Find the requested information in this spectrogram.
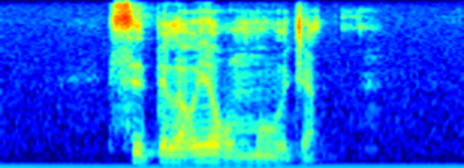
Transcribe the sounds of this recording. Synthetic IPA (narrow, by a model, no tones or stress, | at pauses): sɪpʼɪlaʊeɣʊm̩mʊːt͡ʃʼa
